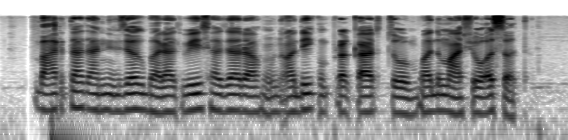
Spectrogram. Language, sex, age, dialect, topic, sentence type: Marathi, male, 18-24, Southern Konkan, agriculture, statement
